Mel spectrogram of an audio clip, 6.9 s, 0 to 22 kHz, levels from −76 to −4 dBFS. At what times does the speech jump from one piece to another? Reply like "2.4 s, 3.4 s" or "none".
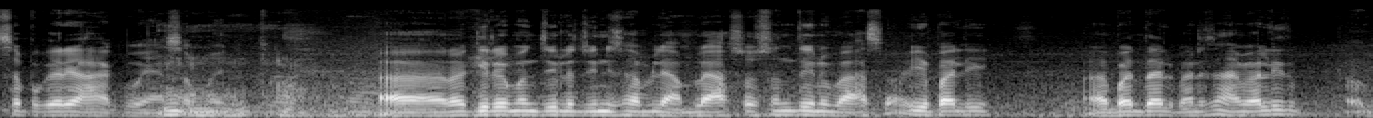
none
